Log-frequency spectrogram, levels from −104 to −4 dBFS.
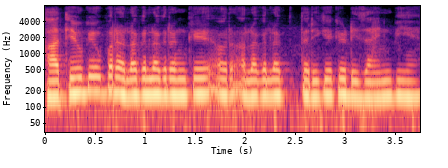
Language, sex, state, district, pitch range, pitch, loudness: Hindi, male, Uttar Pradesh, Varanasi, 160-170 Hz, 165 Hz, -15 LUFS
